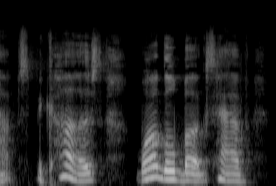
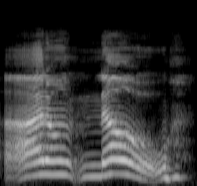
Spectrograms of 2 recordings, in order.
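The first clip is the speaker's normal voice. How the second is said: slow, higher, louder moaning in pain; 5 semitones higher, 5 dB louder, much slower than usual.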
